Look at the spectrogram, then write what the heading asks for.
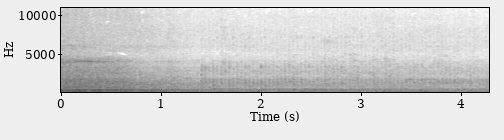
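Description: Engine of a Toyota Innova MPV running as the vehicle rolls slowly out through a gateway. It is loud at first, then drops to a quieter, even low rumble about a second in.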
